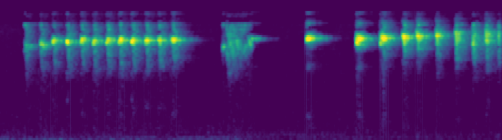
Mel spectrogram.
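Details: Blue-crowned hanging parrot: a quick string of high, shrill chipping notes, several rapid per second, a pause, then single squeaks leading into another fast run.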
